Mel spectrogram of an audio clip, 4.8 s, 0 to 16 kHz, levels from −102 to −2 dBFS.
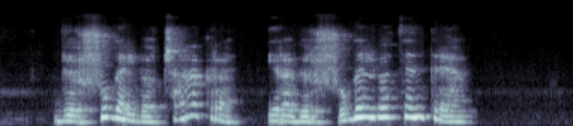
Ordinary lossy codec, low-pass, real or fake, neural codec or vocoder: Opus, 24 kbps; 7.2 kHz; fake; codec, 16 kHz, 16 kbps, FreqCodec, smaller model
